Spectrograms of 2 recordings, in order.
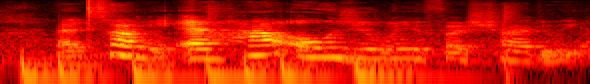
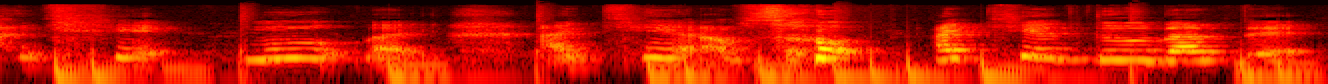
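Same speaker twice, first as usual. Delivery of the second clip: dazed and numb; slower than usual. Retold or imitated. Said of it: "I'm just sitting there like".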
